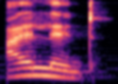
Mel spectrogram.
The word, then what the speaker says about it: island: Island the S is silent.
